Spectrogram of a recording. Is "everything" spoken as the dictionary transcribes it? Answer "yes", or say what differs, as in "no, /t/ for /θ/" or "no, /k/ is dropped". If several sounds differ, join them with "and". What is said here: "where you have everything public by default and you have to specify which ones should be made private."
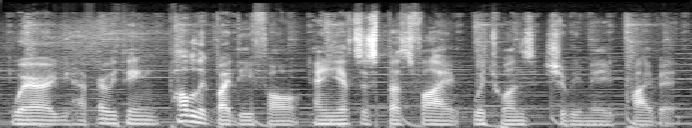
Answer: yes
